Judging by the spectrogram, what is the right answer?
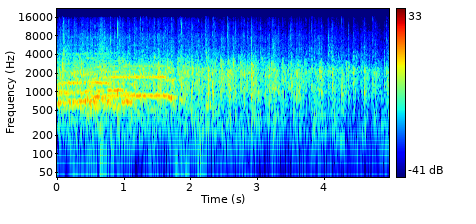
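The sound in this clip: Dense audience applause welcoming a performer onto a stage, loud and full at the start, then thinning into lighter, uneven clapping that carries on to the end.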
